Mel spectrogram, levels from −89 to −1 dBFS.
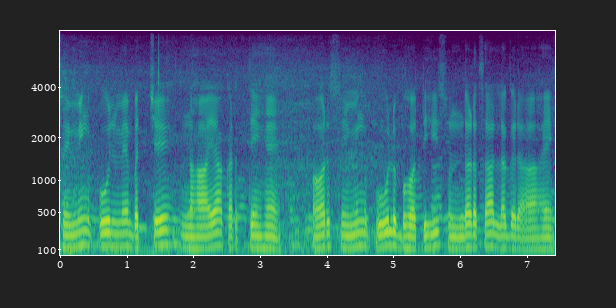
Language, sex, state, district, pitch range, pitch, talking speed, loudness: Hindi, male, Madhya Pradesh, Katni, 110-130 Hz, 115 Hz, 135 wpm, -17 LUFS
